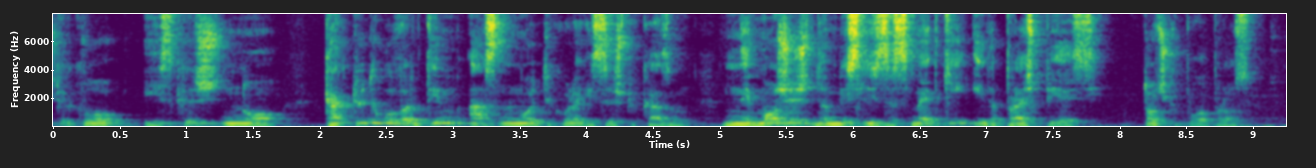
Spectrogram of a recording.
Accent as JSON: {"language": "Bulgarian", "country": "Bulgaria", "said": "уж сме българи, но сме европейци"}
